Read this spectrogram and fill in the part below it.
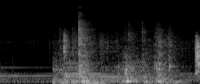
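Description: A wooden storage drawer under a twin XL dorm bed slides open with a rumbling scrape and a few bumps, close and moderately loud, following a faint low hum.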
